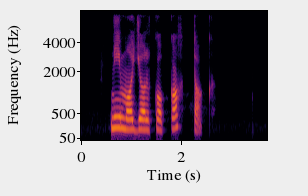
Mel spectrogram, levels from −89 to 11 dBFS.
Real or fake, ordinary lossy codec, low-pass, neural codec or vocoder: fake; Opus, 64 kbps; 7.2 kHz; codec, 24 kHz, 1.2 kbps, DualCodec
